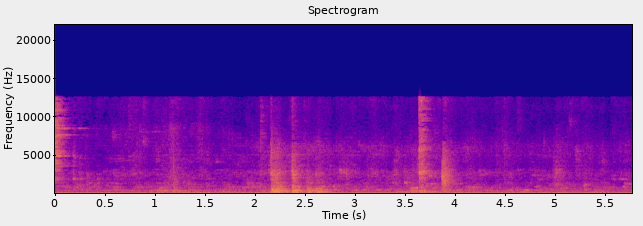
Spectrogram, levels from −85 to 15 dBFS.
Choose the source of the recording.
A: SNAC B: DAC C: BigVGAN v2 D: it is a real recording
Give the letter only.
D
